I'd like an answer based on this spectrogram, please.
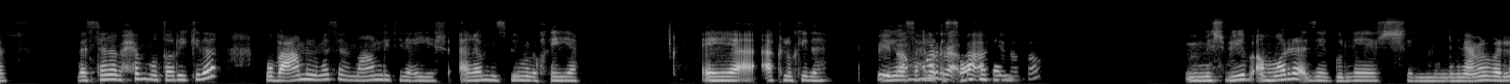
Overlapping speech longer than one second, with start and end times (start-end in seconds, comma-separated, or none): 8.8-10.2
